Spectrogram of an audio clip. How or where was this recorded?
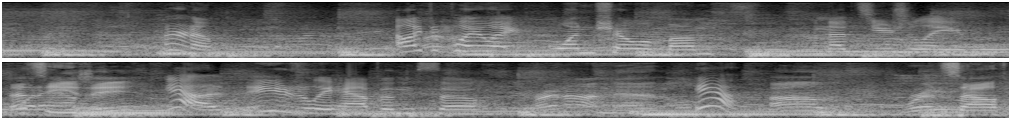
busy venue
